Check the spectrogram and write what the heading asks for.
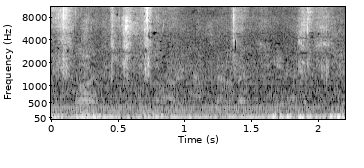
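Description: Wind rumbling on a phone microphone outdoors, with a steady low hum underneath and a few short handling clicks.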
